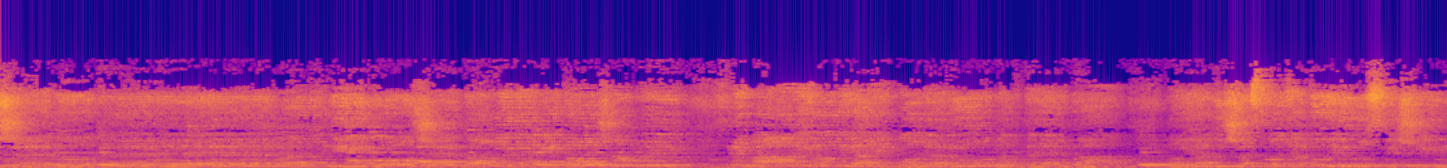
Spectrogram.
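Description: A women's vocal ensemble singing a Christian worship song in harmony through microphones, with piano accompaniment.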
